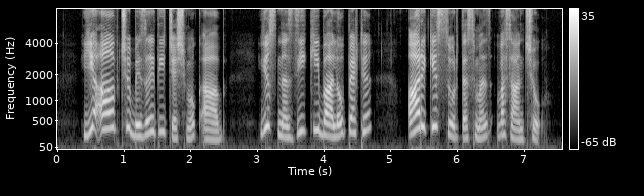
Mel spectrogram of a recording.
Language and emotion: Kashmiri, neutral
